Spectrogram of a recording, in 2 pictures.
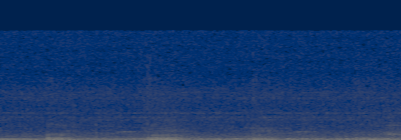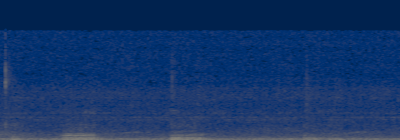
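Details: House cat rubbing its head against its owner while purring, a low rumbling purr pulsing roughly every one to two seconds, with a few faint clicks and rustles.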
